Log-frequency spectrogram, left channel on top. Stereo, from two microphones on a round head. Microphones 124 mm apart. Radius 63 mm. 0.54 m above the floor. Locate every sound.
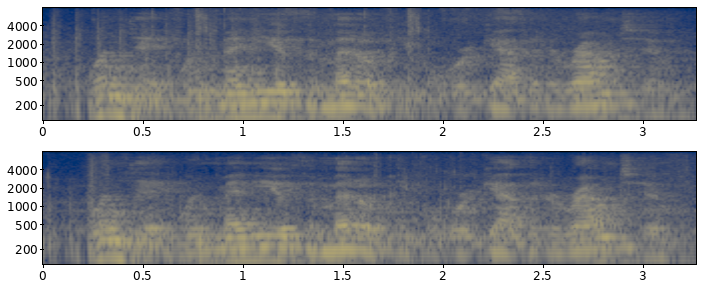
0.2 s a man speaking: 10° right (ahead or behind), 2.5 m; by 3.2 s 65° right (ahead or behind), 1.5 m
